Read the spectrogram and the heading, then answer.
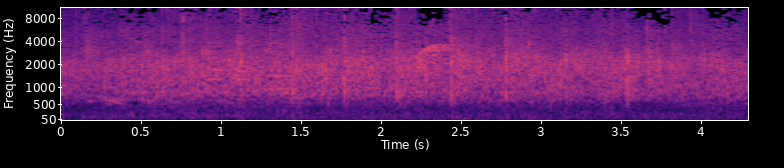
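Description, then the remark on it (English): A crowd applauds steadily, a dense, sustained wash of many hands clapping at once, fairly loud and continuous throughout with no voices standing out. “That's why God gave me to you as a father now to tell you, okay, from this point on, get it right. Clap.”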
